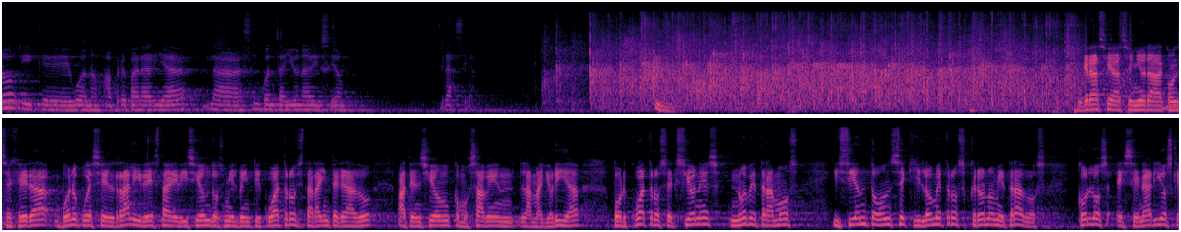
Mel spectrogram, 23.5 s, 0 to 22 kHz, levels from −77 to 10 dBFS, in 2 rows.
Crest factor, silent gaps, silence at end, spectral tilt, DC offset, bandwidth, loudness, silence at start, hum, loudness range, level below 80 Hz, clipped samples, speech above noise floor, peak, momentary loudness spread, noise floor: 22 dB; none; 0 s; -5 dB/octave; under 0.1%; 16 kHz; -27 LUFS; 0 s; none; 12 LU; -72 dBFS; under 0.1%; 28 dB; -6 dBFS; 13 LU; -55 dBFS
